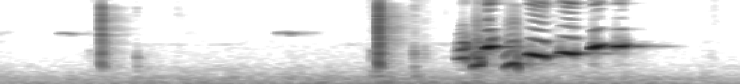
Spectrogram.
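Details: White-rumped shama from Medan delivering fill phrases. Two isolated clicks come first, then one quick burst of warbled, slurred whistles lasting about a second.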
